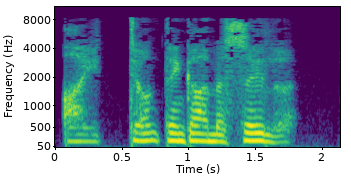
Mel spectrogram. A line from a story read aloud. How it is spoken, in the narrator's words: he murmured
